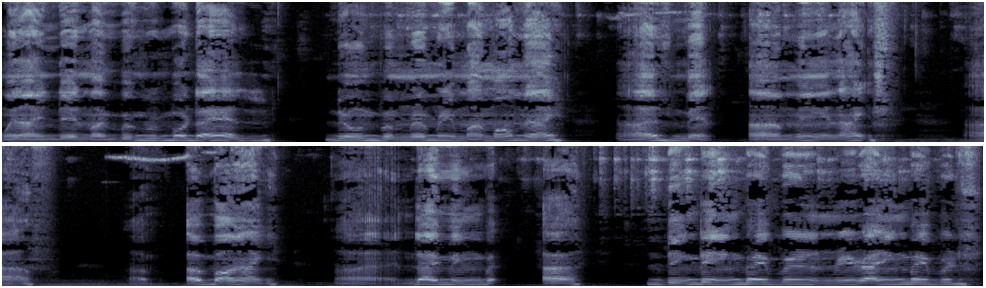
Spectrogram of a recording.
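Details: Mild dysarthria in an adult man with cerebral palsy of the spastic diplegia type, affecting his arms and legs; he attributes his different voice to it.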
